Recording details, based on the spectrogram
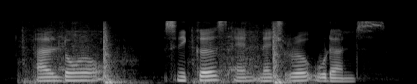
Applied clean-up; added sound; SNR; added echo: none; Drawer open or close; 8 dB; none.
